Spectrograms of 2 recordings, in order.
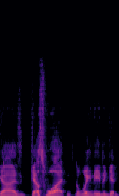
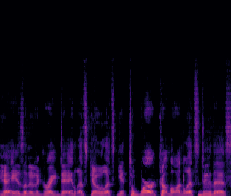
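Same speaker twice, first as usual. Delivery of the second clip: syrupy, cloying game-show-host voice, pitched up; 7 semitones higher than usual. Imitating how someone talks, in a cloying game show host voice. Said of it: "almost game show host kind of voice".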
